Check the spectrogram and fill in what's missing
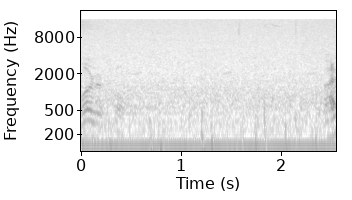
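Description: Horse hooves clip-clop steadily at a walking pace in Red Dead Online, soft and regular beneath a constant low hum, and a voice is briefly heard.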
